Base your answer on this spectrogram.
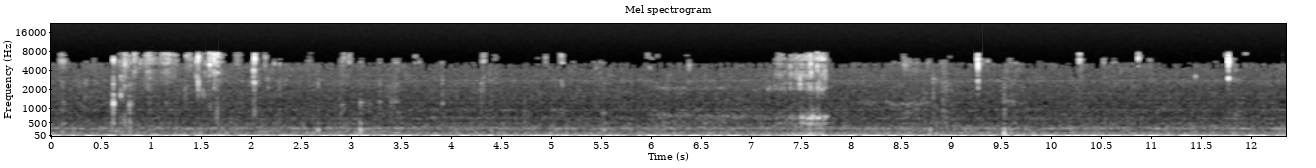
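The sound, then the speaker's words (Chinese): Food is chewed right up against a microphone. Soft, wet crunches and small clicks repeat many times at an uneven rhythm, quiet but intimate, with no talking. “即系唔中意听嘴嚼声，你快走啊！”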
